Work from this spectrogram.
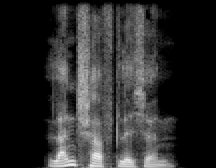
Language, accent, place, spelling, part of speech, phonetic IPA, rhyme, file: German, Germany, Berlin, landschaftlichen, adjective, [ˈlantʃaftlɪçn̩], -antʃaftlɪçn̩, De-landschaftlichen.ogg
- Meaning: inflection of landschaftlich: 1. strong genitive masculine/neuter singular 2. weak/mixed genitive/dative all-gender singular 3. strong/weak/mixed accusative masculine singular 4. strong dative plural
